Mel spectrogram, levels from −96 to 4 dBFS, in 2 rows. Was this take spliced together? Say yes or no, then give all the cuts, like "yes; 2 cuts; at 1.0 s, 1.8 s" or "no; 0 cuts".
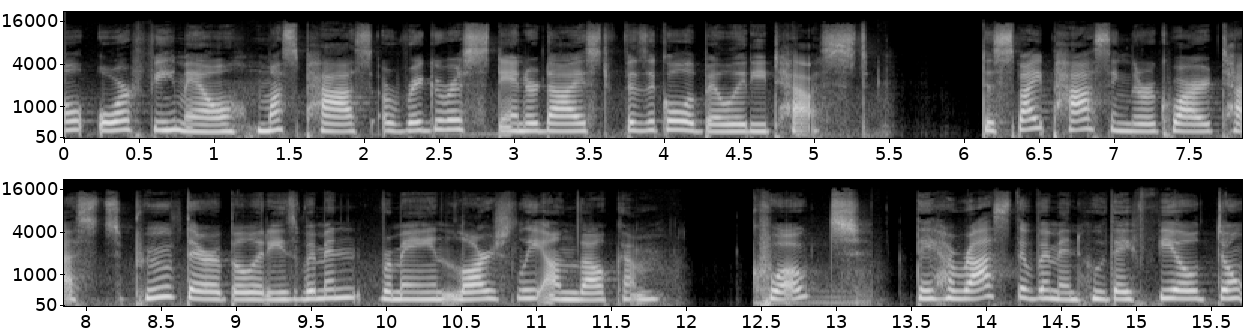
no; 0 cuts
